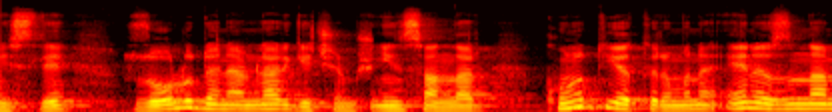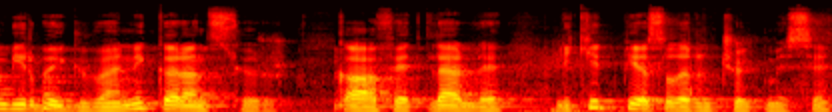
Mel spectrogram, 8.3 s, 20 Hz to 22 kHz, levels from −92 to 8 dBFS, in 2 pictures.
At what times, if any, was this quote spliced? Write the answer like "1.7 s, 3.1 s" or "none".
1.9 s, 4.4 s, 5.3 s, 5.8 s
